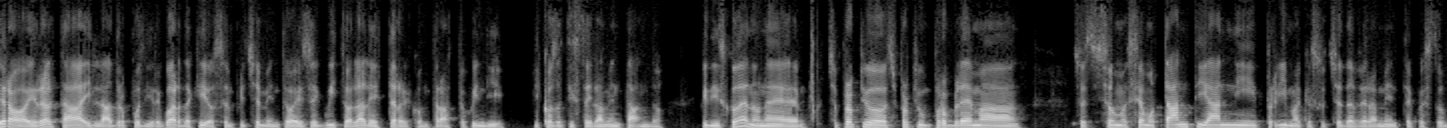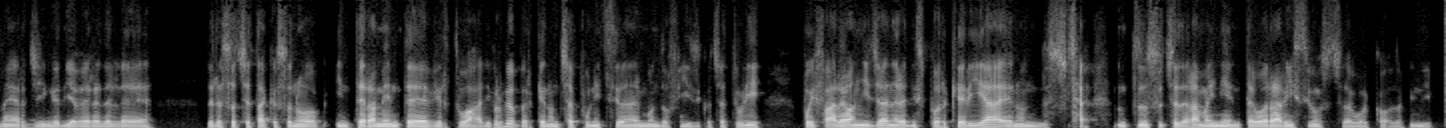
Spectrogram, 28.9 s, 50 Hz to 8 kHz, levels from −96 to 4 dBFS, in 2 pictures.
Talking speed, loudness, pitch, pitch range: 180 wpm, -22 LUFS, 105 Hz, 100-120 Hz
